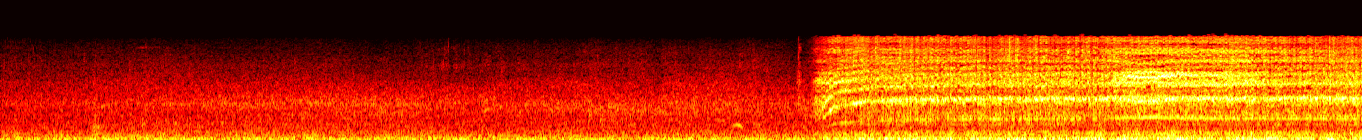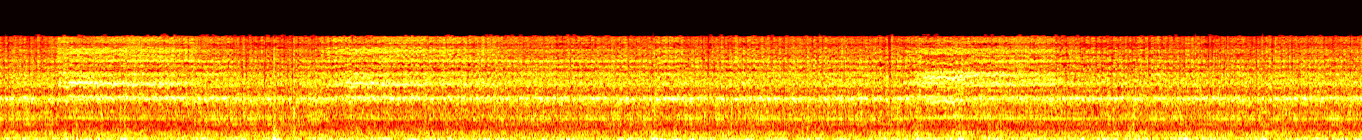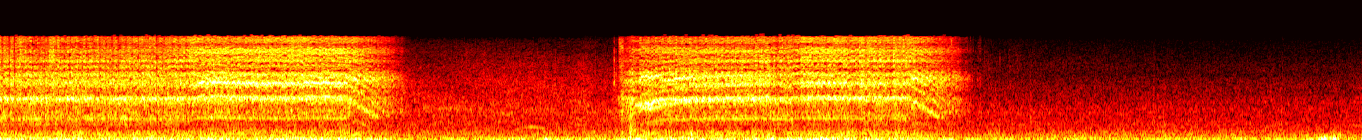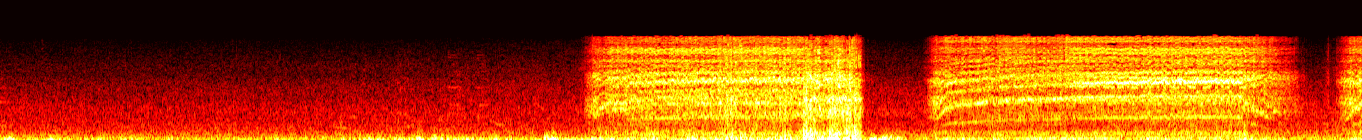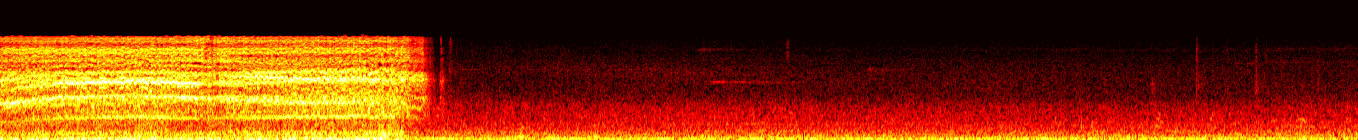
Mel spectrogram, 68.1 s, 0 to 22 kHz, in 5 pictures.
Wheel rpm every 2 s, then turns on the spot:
0, 0, 0, 0, 120, 160, 160, 160, 160, 160, 160, 160, 160, 160, 160, 70, 20, 150, 50, 0, 0, 0, 0, 50, 120, 110, 130, 110, 160, 60, 0, 0, 0, 0.
none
